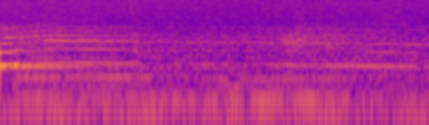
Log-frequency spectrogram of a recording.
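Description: Violin and cello duet playing long held notes with slow pitch slides. A loud high note at the very start breaks off, then quieter sustained and gliding tones carry on.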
